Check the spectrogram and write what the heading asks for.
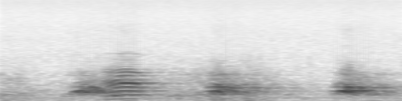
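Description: A St. Bernard dog barks three times in a slow, fairly even rhythm, each bark a short throaty burst at moderate volume, with no voices around it.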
